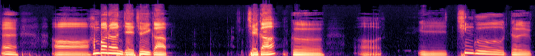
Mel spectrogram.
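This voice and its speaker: A man's voice: medium pitch, extremely slow, long pauses, clear, resonant tone, dry recording. A middle-aged man with a Gyeongsang Korean accent, giving a humorous missionary testimony in a church. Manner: lively storytelling with humor. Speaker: missionary speaker. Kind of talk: testimony sermon.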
